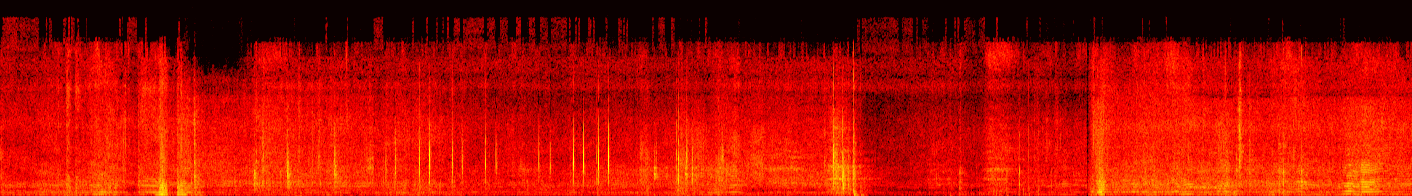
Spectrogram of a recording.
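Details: Colony of honey bees nesting in a wall cavity, exposed as a beekeeper removes the comb: a continuous low, even drone with bright overtones, and scattered clicks and thumps from handling the boards.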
